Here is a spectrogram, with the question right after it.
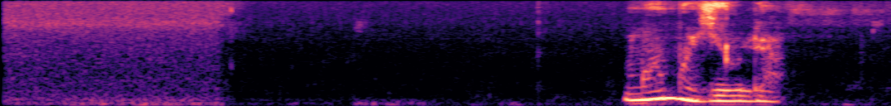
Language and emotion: Russian, sad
